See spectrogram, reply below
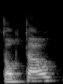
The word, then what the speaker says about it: Toptal: How do you pronounce the name? – I pronounce it incorrectly because I don't speak English very well, but I call it Toptal. Okay. And my native English speaker colleagues are probably pronouncing it somewhat differently, but it's Top Talent, shortened.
